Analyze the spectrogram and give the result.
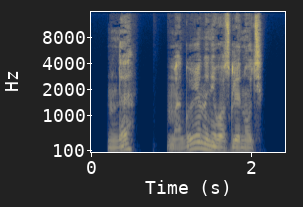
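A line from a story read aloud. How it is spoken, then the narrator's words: Calm answer. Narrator (Russian): также спокойно ответил дознаватель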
